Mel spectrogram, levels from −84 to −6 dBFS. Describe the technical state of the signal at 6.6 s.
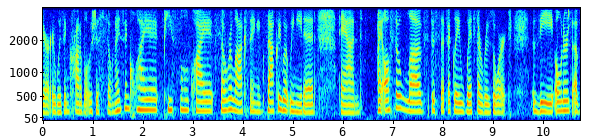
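At 6.6 s the signal sits inside a stretch of comfort noise in place of the background, running from 6.44 to 6.68 s. The likely cause is discontinuous transmission: the sender stopped sending audio during the pause, and the receiver filled it with synthetic noise shaped roughly like the room. For those 0.24 s the real background, about 32 dB below the loud speech, gives way to a flat, featureless hiss about 2 dB quieter, still band-limited below 4 kHz like the rest of the call.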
